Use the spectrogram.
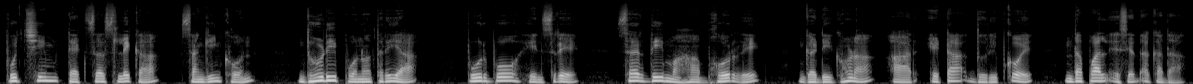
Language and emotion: Santali, neutral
